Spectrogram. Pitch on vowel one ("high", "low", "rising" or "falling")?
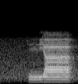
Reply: high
